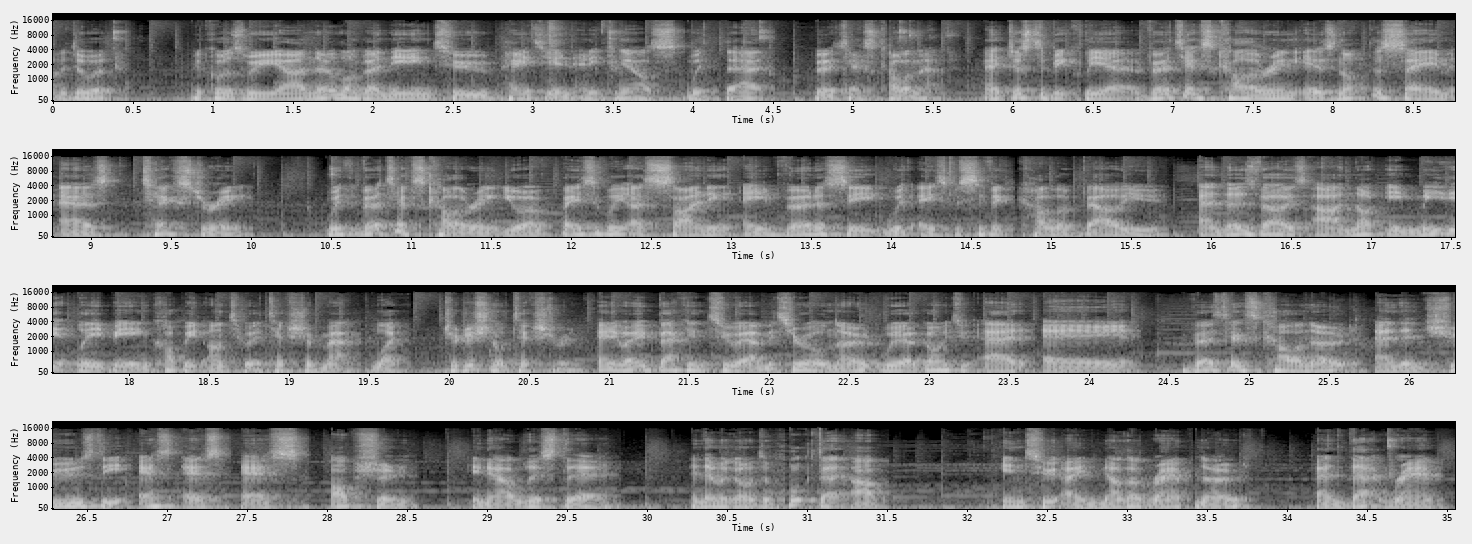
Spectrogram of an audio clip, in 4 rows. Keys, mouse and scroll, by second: 9.4 scroll down 1, 10.9 middle click, 12.3-13.7 scroll down 15, 13.5 middle click, 14.1 middle click, 15.1 click, 15.9 click, 16.9 middle click, 17.2 shift+a, 20.3 scroll up 3, 20.7 click, 21.0 click, 22.6 click, 23.8 middle click, 24.3 shift+a, 29.1-31.7 scroll up 8, 32.1 ctrl+shift+click, 33.3 click.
